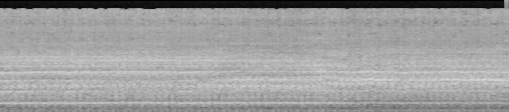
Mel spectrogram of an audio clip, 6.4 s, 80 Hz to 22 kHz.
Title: Corvette c4 1996 lt4 zf gearbox noise problem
